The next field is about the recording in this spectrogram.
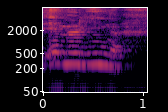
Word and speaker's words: Emeline: Donc j'ai une page Instagram aussi au nom d'Emeline Ailig, a e i g euh, Emeline, comme ça se prononce.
